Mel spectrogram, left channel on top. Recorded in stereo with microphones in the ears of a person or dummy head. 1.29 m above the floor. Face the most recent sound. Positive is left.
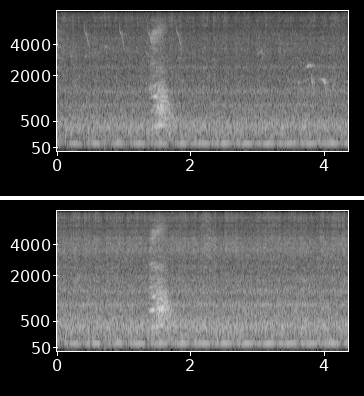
turn(degrees=-20)  # may be behind; listen again after turning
